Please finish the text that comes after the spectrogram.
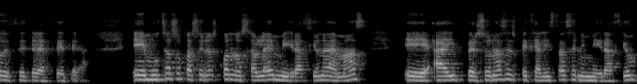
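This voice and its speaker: A woman from Spain with a Madrid accent speaks as a guest in an online discussion. She thinks aloud and drifts into asides, with many fillers and tag questions. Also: medium pitch. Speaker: journalist guest. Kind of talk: casual talk in an online panel.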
